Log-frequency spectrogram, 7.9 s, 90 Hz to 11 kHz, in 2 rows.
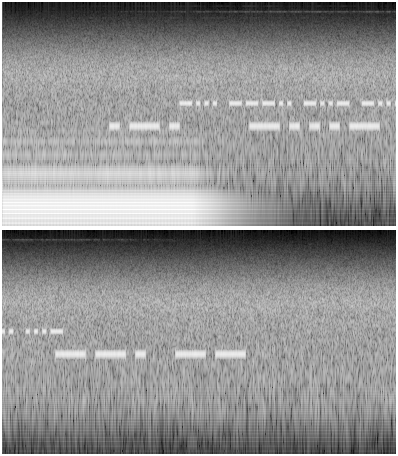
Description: Morse code, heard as two keyed tones, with radio static. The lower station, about 12 wpm, 770 Hz: R <BT> GM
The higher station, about 29 wpm, 1250 Hz: B8X6V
